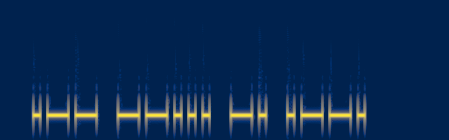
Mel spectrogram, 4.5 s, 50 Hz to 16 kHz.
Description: Morse code, heard as a keyed tone, about 17 wpm, 700 Hz. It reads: W7NP
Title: USA Call Signs - 4 Characters - Repeated 3x - 17wpm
